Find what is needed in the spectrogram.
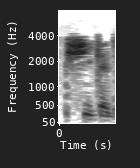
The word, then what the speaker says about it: shika: By the way, as someone who speaks Japanese, I'll set the record straight and inform you that it's pronounced Shika Deer, not Sika Deer.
